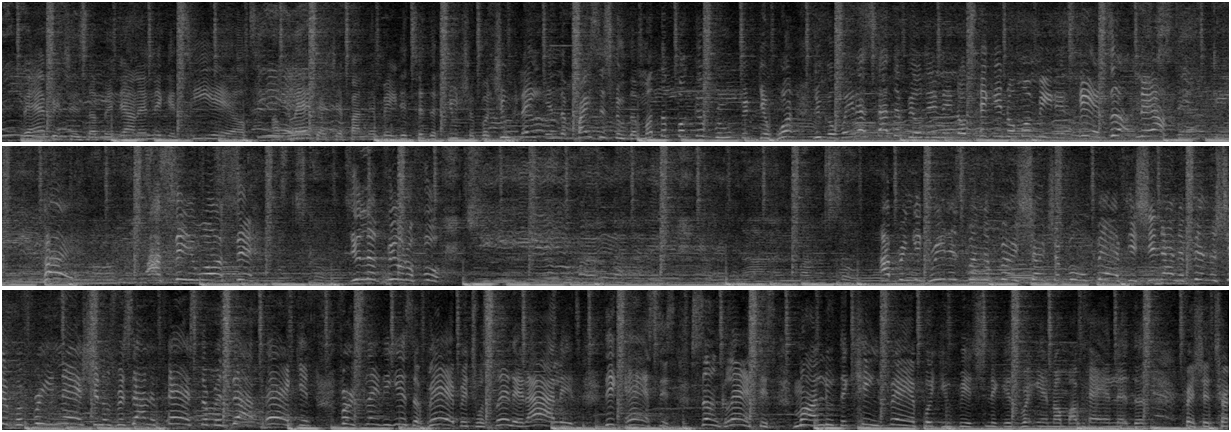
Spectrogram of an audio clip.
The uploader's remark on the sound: Live From NPR Music And SXSW 2016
